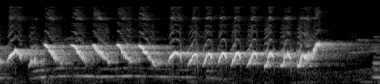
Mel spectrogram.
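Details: Medan murai batu (white-rumped shama) song: several rich, descending whistled swoops, then a fast stuttering series of short rising notes ending in a high whistle before fading out.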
